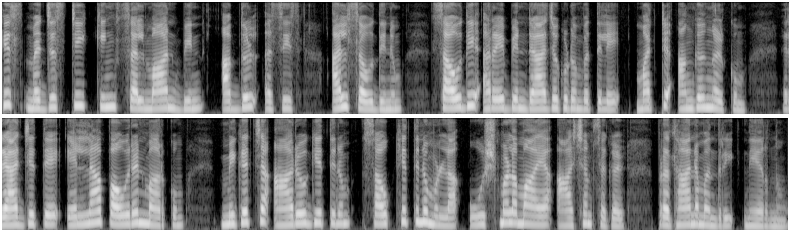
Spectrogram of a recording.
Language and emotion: Malayalam, neutral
